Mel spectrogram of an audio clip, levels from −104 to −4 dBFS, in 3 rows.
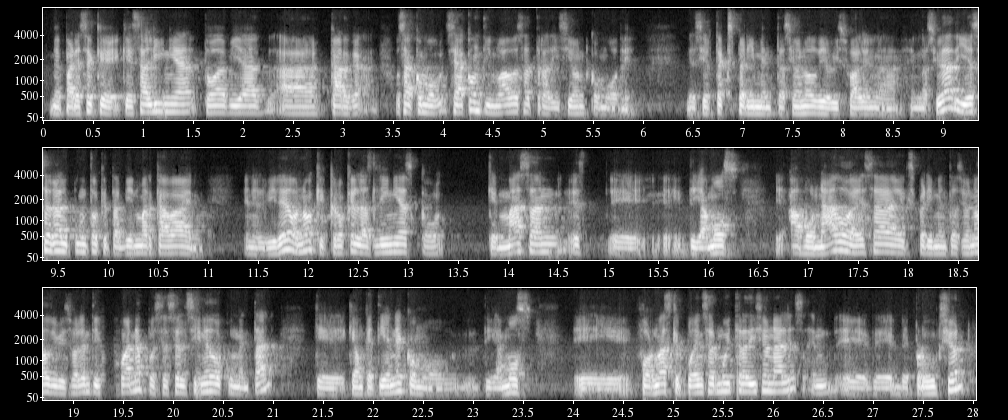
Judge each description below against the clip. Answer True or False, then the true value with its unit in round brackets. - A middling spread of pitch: True (3.6 semitones)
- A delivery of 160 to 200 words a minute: True (175 wpm)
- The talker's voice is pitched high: False (140 Hz)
